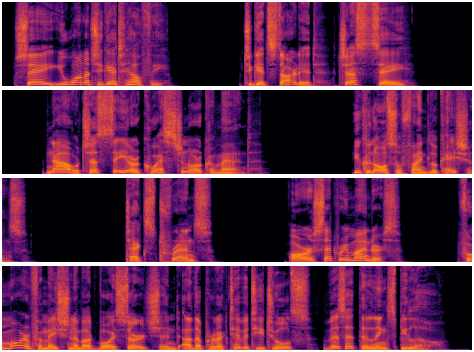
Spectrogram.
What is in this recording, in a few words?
German Accent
